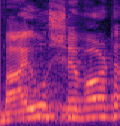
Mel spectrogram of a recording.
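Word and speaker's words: Biot–Savart: biotech birds बोलकर है वह बोलते हैं इसको लिखते हैं वोट मटर पड़ते हैं भाइयों की साइलेंट होता है बायो सेवर्ट और हिंदी समय मिलकर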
